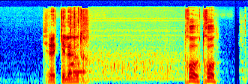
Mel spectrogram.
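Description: Liquid gurgles as a machine pumps it into a tube.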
